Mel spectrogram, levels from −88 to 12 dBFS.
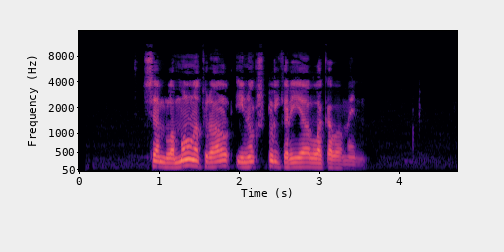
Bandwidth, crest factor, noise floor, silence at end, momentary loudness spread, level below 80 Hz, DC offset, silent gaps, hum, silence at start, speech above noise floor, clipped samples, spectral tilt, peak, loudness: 9.4 kHz; 18 dB; -71 dBFS; 1.25 s; 14 LU; -74 dBFS; under 0.1%; none; none; 0.8 s; 48 dB; under 0.1%; -5 dB/octave; -8 dBFS; -23 LUFS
